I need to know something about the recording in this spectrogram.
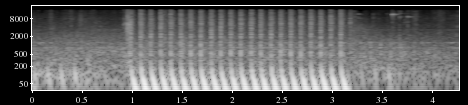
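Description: A machine gun fires in a rapid burst.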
